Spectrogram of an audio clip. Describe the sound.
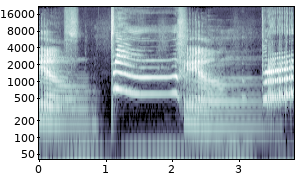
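A voice imitates a car taking a turn with a series of sustained, whining tones that bend in pitch like squealing tires, each separated by a brief break, fairly loud.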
